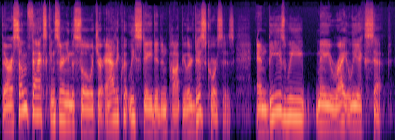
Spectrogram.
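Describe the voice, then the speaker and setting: A man narrating a philosophy audiobook in a measured, formal, lecturing manner. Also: medium pitch, lively intonation. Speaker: audiobook reader. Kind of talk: scripted narration of a philosophy text.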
